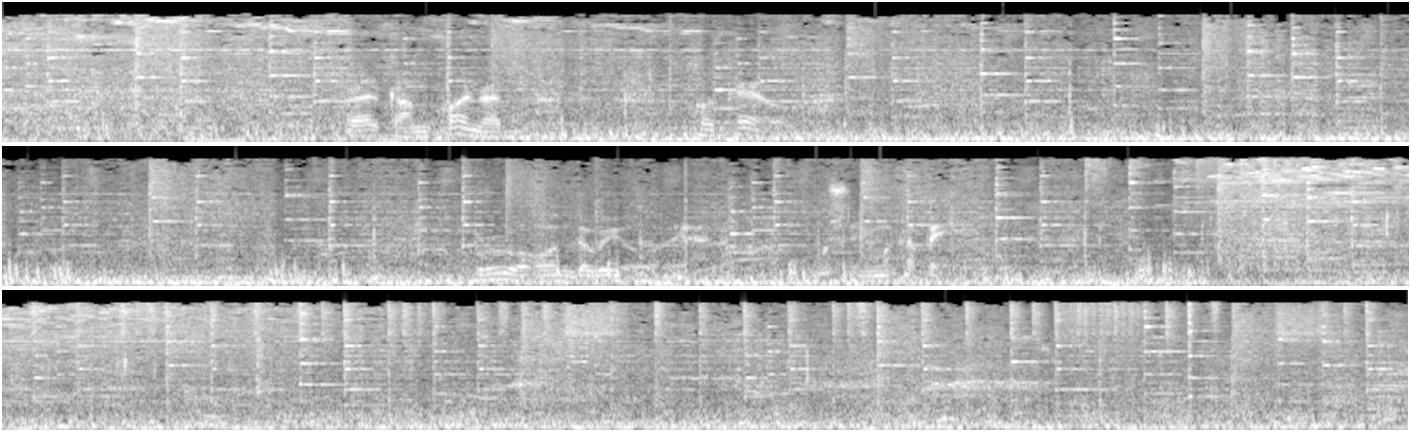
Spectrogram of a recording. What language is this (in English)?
Filipino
